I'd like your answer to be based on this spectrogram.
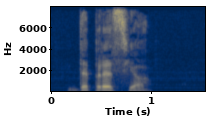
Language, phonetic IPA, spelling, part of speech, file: Polish, [dɛˈprɛsʲja], depresja, noun, Pl-depresja.ogg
